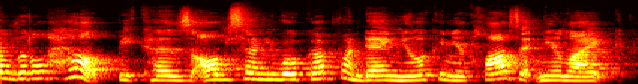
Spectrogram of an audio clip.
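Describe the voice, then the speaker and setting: The voice shows ordinary pitch variation. Noticeable background noise runs underneath. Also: woman. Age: 50s. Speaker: fashion vlogger. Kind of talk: casual style tutorial. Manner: chatty, rambling asides.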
